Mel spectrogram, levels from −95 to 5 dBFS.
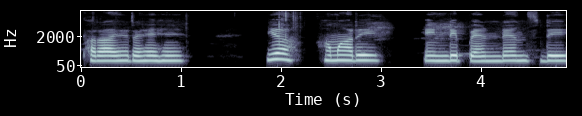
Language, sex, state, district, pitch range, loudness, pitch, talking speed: Hindi, female, Bihar, Jamui, 235-270 Hz, -17 LUFS, 240 Hz, 100 wpm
